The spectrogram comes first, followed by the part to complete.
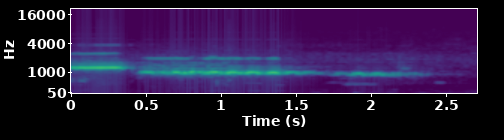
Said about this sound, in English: The whistling was somewhere in the building. I listened. Where was it coming from?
